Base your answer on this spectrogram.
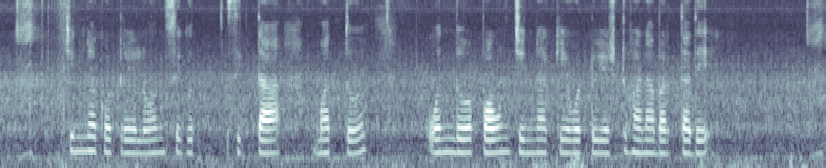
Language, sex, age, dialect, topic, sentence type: Kannada, female, 18-24, Coastal/Dakshin, banking, question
